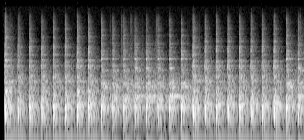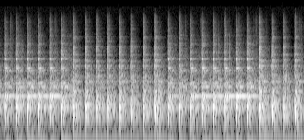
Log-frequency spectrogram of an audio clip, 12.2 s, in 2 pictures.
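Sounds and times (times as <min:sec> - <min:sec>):
bass: 0:00.0 - 0:12.1.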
